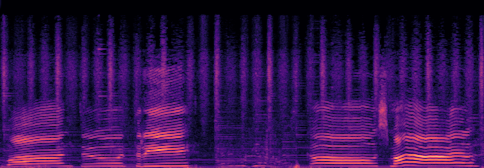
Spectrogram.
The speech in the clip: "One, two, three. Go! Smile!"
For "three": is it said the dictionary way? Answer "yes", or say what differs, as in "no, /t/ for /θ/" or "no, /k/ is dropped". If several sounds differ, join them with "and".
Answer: no, /t/ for /θ/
